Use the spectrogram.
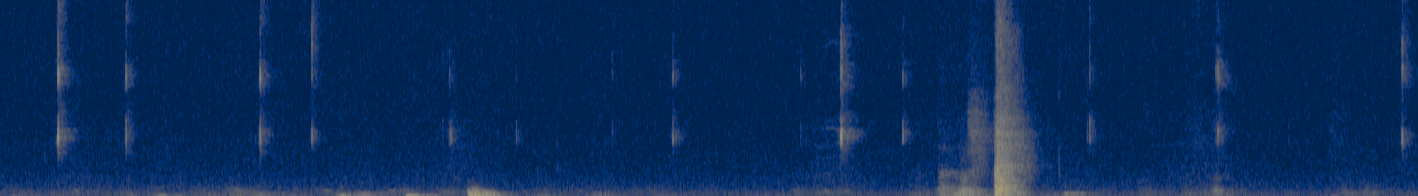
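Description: A thin metal needle scores and scratches lines into the surface of a small, solid bar of orange-and-white striped soap held in one hand with long painted nails. Quiet, irregular, bright little clicks and ticks are heard over soft, low scraping, with a louder, denser scratch about two-thirds of the way through.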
